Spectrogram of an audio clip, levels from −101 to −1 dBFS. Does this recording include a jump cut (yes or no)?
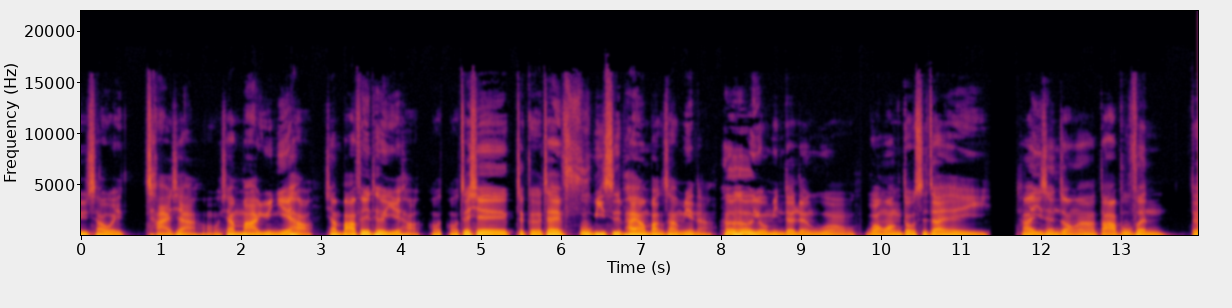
yes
